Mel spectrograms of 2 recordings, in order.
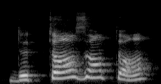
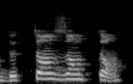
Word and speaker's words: de temps en temps: Et arrivent and faith de temps en temps. Okay, the P silent, the S is silent.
